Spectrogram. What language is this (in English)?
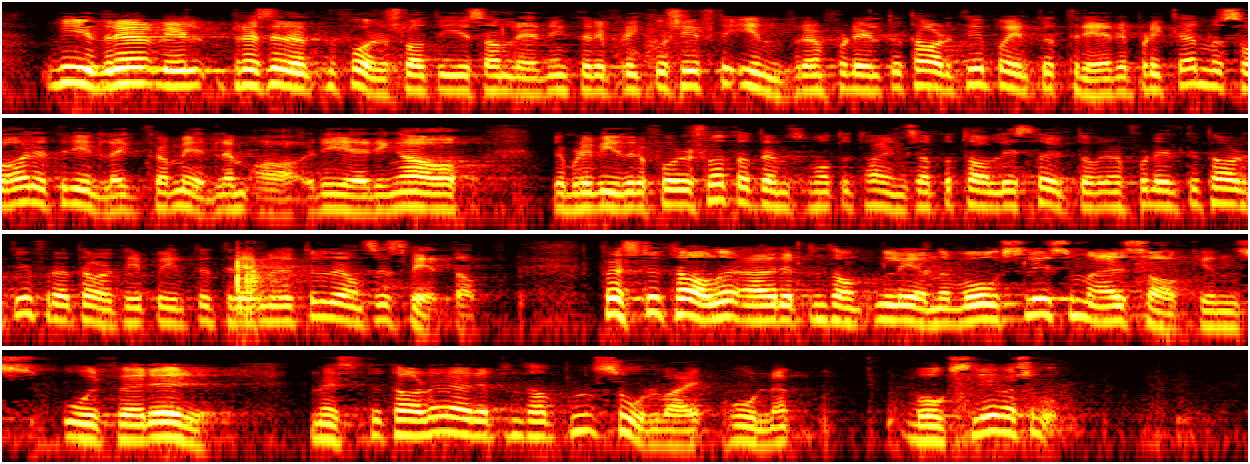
Norwegian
